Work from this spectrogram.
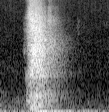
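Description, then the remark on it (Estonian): A small dog named Kogo gives a single short, breathy huff, a quick sharp 'tshuh' of air, then all falls back to quiet. “et äh, see on koer, kellel on iseloom, vaata, et ta annab alati just, märku, kui midagi ei sobi”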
